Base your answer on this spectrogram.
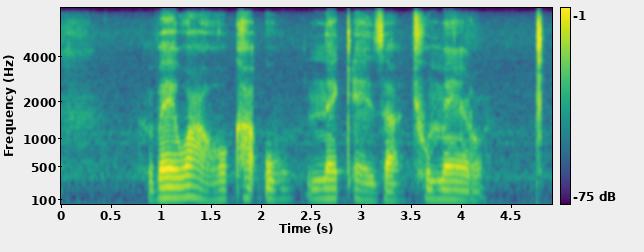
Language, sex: Venda, male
